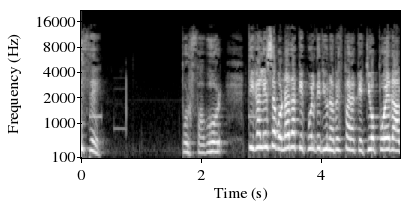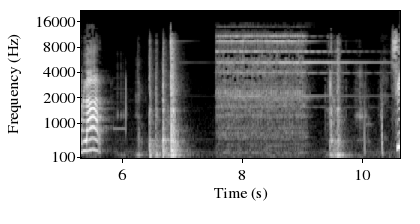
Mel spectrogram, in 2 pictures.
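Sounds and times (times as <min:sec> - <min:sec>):
speech: 0:00.1 - 0:00.4, 0:01.7 - 0:05.8
telephone bell ringing: 0:06.9 - 0:10.6.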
